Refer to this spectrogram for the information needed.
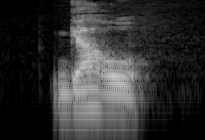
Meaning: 1. tourniquet 2. garrot (small wooden cylinder) 3. garrote 4. goldeneye (duck) 5. withers
- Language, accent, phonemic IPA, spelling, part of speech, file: French, France, /ɡa.ʁo/, garrot, noun, LL-Q150 (fra)-garrot.wav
